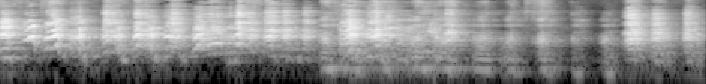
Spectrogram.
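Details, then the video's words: A blue-and-yellow macaw talking, laughing and saying its own name: rapid harsh chuckling bursts in a steady stream, a short pause near the end, then more loud laughing notes. "burung ketawa ngomong nama sendiri"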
